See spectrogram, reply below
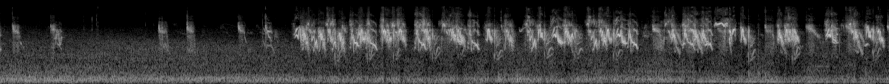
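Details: Several sparrows perched on a bench at a Tenmangu shrine on 30 January 2020 give a dense, overlapping chatter of short, bright chirps. It begins quietly, then bursts into rapid calling from about three seconds on.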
